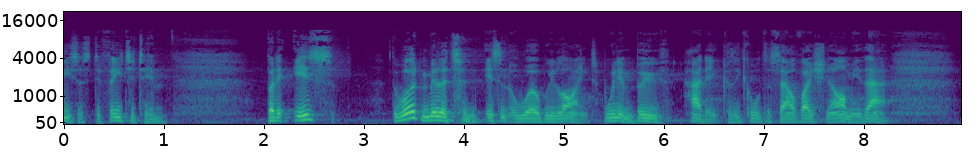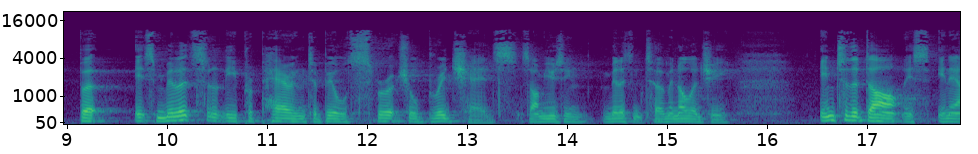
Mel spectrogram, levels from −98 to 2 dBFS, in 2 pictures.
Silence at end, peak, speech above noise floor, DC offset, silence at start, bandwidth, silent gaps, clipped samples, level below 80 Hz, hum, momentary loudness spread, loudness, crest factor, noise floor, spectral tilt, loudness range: 0 s; -10 dBFS; 32 dB; under 0.1%; 0 s; 11.5 kHz; none; under 0.1%; -64 dBFS; none; 15 LU; -33 LUFS; 22 dB; -65 dBFS; -6 dB/octave; 5 LU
